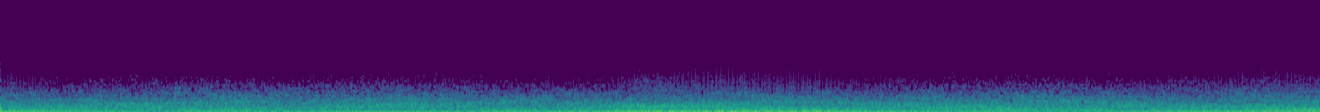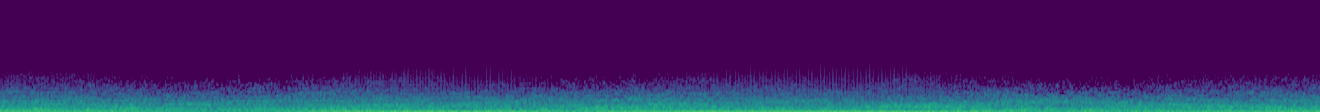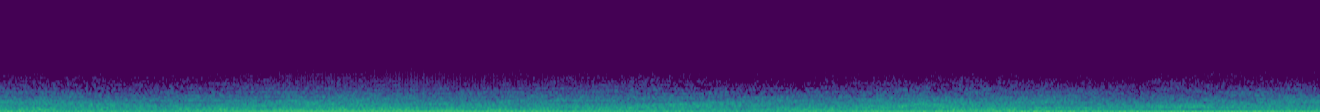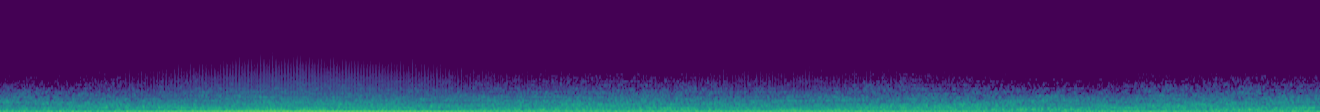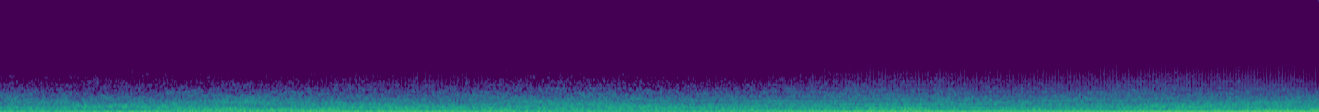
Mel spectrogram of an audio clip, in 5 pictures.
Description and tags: An ambient sound from the Sokobanned project.
tangostudio, sound, tango, zynaddsubfx, ladspa, studio, jack-rack, linux, ambient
